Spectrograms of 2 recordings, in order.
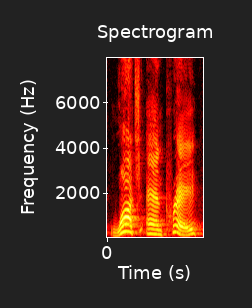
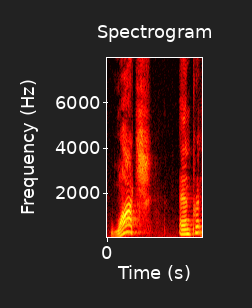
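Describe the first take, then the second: First: "Watch" loud and stretched slowly; slow, loud "Watch and pray"; stressed watch. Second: Said in the usual way. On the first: Shown as a demonstration. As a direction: hit "Watch" hard and slow. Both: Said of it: "Emphasis on the word".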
